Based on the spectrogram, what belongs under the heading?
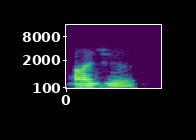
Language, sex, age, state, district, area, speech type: Nepali, male, 18-30, West Bengal, Darjeeling, rural, conversation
